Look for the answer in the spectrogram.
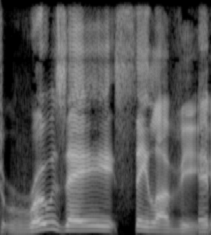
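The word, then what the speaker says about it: Rrose Sélavy: You had a pseudonym you used, Rose C'est la vie. – Please pronounce the double R. – Rose, like that.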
